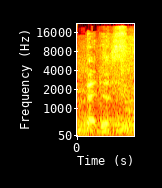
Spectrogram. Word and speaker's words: Bedworth: Pronounced Bedworth, actually.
